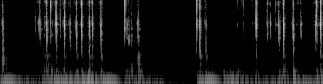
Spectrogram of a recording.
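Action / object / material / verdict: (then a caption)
tap / acrylic mechanical keyboard / acrylic / none. Long nails type on the clear keycaps of a transparent acrylic mechanical keyboard. The result is bursts of quick, bright, clicky taps with a soft low thump beneath them. A short pause near the middle separates the bursts.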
